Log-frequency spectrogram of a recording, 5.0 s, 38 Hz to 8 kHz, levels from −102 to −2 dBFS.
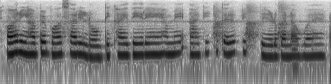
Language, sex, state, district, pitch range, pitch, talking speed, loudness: Hindi, female, Uttar Pradesh, Lalitpur, 235-265 Hz, 255 Hz, 230 wpm, -17 LUFS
